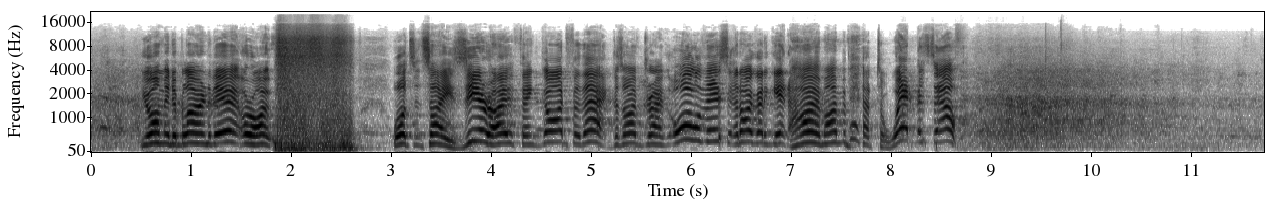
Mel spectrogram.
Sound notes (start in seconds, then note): 8.6 laughter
